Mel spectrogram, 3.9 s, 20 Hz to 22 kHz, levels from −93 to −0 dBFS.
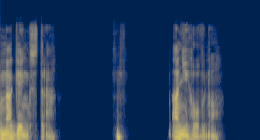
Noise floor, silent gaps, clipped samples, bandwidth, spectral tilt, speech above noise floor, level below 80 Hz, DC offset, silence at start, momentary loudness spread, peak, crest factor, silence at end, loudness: under -90 dBFS; 0.91-1.68 s, 1.94-2.50 s; under 0.1%; 11 kHz; -6 dB/octave; over 68 dB; -48 dBFS; under 0.1%; 0 s; 16 LU; -4 dBFS; 20 dB; 0.65 s; -24 LUFS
